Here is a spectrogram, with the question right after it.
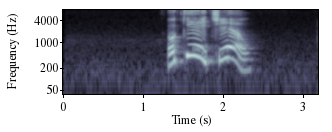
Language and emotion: Russian, positive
